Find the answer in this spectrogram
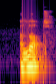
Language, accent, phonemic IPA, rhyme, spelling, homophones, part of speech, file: English, Southern England, /əˈlɒt/, -ɒt, allot, a lot, verb / adverb / noun, LL-Q1860 (eng)-allot.wav
- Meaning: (verb) 1. To distribute or apportion by (or as if by) lot 2. To assign or designate as a task or for a purpose 3. to intend; reckon; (adverb) Misspelling of a lot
